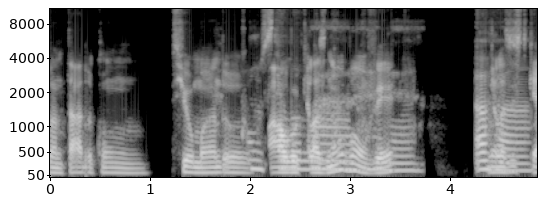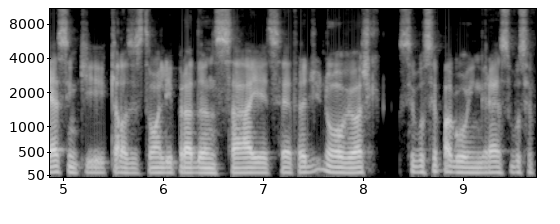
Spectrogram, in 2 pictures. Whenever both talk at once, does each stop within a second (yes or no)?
no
